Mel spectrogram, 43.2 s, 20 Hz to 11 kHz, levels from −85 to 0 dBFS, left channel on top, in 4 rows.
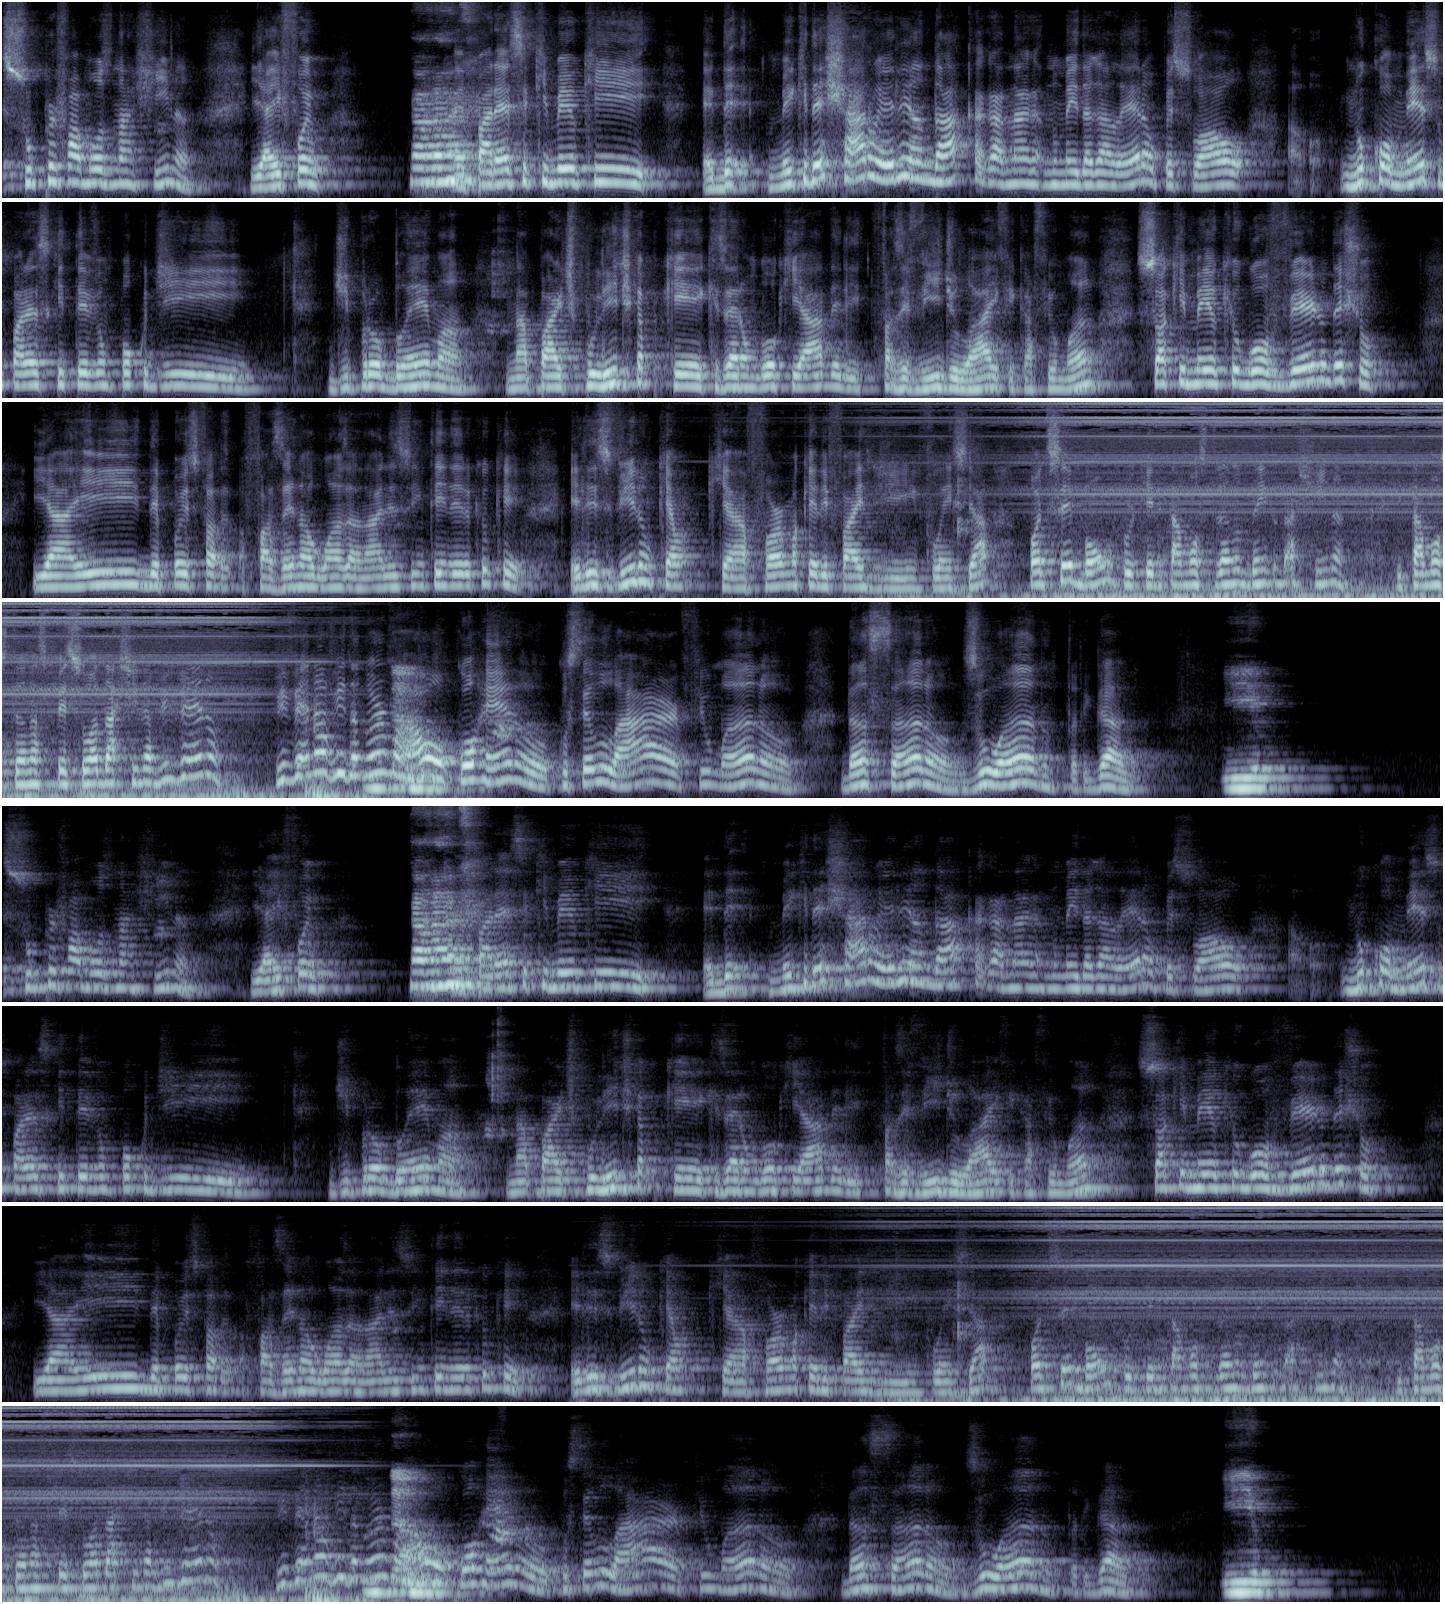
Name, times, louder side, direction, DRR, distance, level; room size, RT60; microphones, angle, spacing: voice 1, 0.0-2.5 3.4-12.7 13.3-21.2 21.8-34.1 34.5-38.4 38.7-41.0, left 7 dB, 80° left, 0.3 m, -24 dB
voice 2, 3.1-3.6 35.1-35.6 36.1-36.2 41.6-41.8, equal, 35° right, 1.4 m, -18 dB
sound 1, 26.5-26.6 27.9-35.9, equal, 5° left, 0.9 m, -28 dB
8.0 x 4.1 x 4.2 m
head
